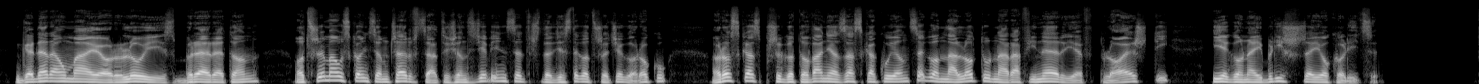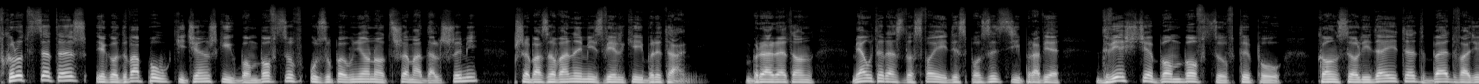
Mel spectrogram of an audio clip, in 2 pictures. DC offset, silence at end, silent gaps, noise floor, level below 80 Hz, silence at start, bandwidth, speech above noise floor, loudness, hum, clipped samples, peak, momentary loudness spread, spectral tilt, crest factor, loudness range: under 0.1%; 0 s; 13.86-14.73 s; under -90 dBFS; -46 dBFS; 0.15 s; 14.5 kHz; over 74 dB; -17 LUFS; none; under 0.1%; -2 dBFS; 8 LU; -6.5 dB/octave; 14 dB; 2 LU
